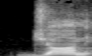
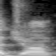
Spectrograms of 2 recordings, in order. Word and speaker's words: Jon: But anyway, my Instagram, it's the John Andersen. So, but keep in mind, my name is spelled differently. So it's J-O-N, and then Andersen is A-N-D-E-R-S-E-N. So at the John Andersen, find me there.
